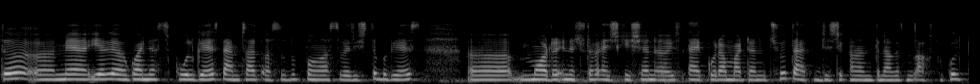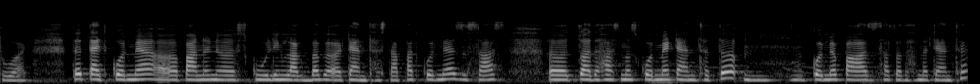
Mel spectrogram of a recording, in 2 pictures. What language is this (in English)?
Kashmiri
